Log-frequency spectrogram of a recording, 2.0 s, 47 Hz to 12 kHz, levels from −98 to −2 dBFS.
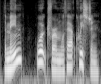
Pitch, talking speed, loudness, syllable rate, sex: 145 Hz, 210 wpm, -16 LUFS, 6.3 syllables/s, male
